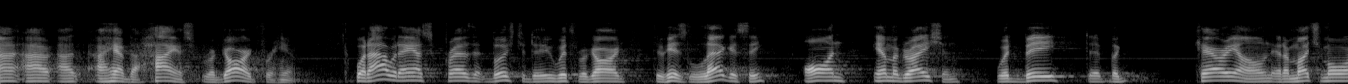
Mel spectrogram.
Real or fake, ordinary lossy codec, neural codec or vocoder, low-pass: real; Opus, 24 kbps; none; 7.2 kHz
